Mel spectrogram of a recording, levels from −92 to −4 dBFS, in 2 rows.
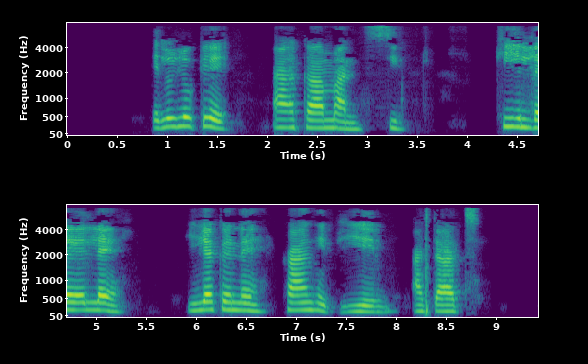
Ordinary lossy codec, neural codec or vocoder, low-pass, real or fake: MP3, 32 kbps; codec, 16 kHz, 0.8 kbps, ZipCodec; 7.2 kHz; fake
